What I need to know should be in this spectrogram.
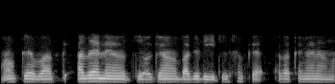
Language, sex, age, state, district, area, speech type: Malayalam, male, 18-30, Kerala, Kollam, rural, conversation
